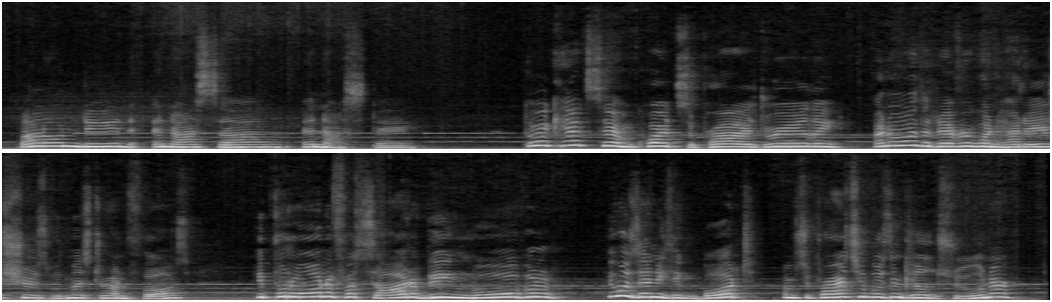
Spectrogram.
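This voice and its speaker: A put-on character voice, high-pitched and at a moderate pace, over faint background music. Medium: audio drama. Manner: aloof, measured.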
